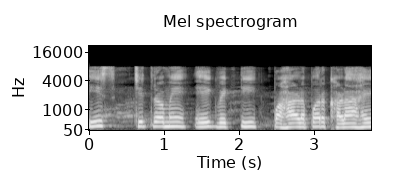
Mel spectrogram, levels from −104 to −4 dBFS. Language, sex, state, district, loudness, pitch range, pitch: Hindi, male, Chhattisgarh, Sukma, -16 LUFS, 190-215 Hz, 205 Hz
